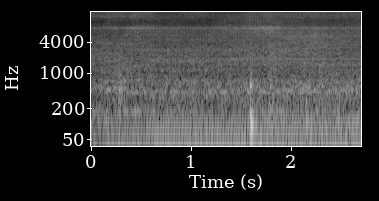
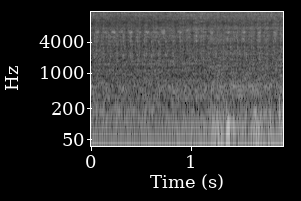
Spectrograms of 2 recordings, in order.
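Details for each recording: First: Barn-find Mini, sat over a year, idling after spray applied onto the belt pulleys: squeal instantly improved, even steady idle with one brief click; engine reached temperature unusually quickly, within three or four minutes. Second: Barn-find Mini, sat over a year, started on a new battery, idling around 1000 rpm: even idle with a faint thin high-pitched belt squeal; otherwise no abnormal noises, new belt considered.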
